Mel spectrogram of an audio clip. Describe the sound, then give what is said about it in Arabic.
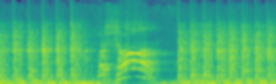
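Knocking on a door comes as a steady run of many sharp, evenly spaced raps. It pauses briefly in the middle while a voice sounds, then resumes at the same pace. “من يدق الباب دق الشرط؟”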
